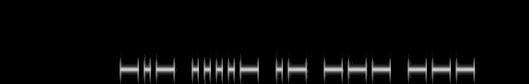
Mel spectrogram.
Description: Morse code, heard as a keyed tone, about 21 wpm, 700 Hz. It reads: K4AOO
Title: USA Call Signs - 5 Characters - Repeated 3x - 20wpm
